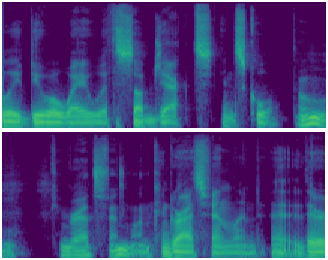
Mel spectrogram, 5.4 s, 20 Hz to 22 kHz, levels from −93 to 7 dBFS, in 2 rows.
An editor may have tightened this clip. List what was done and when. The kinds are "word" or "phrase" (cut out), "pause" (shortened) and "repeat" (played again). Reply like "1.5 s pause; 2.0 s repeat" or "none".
2.4 s pause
